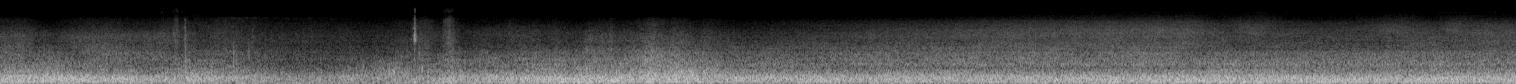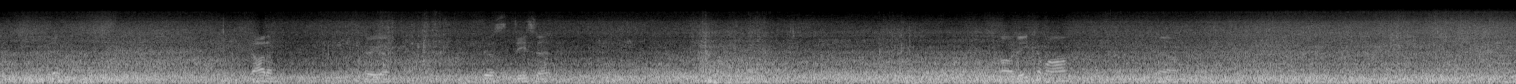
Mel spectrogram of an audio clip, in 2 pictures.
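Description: Ocean surf breaking and washing up the sand at the shoreline, a steady rushing, with wind buffeting the microphone.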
